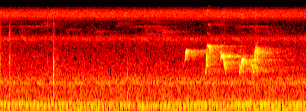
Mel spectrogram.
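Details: Bulbul described as the aggressive dominant bird of its area sings a short burst of clear, slurred whistles late in the stretch after a quiet start with a few faint clicks and steady background hum.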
